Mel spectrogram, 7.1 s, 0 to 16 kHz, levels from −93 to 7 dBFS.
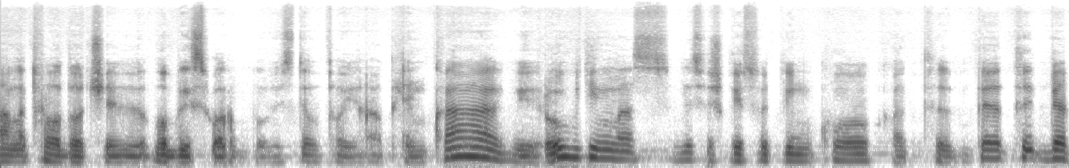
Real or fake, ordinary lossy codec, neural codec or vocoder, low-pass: fake; Opus, 64 kbps; codec, 44.1 kHz, 2.6 kbps, SNAC; 14.4 kHz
